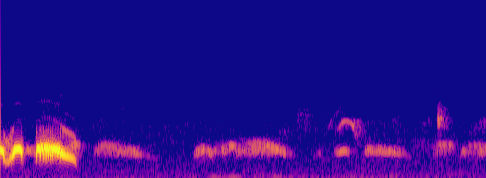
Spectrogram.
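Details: Female dove, used as a lure, cooing to attract a male: one loud, throaty double coo at the start, followed by a string of softer, drawn-out wavering coos with short gaps.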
